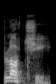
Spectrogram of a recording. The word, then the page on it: blotchy: anglais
